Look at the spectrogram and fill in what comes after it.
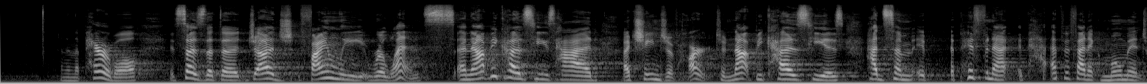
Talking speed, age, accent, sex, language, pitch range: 150 wpm, 30-49, American, female, English, 170-245 Hz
